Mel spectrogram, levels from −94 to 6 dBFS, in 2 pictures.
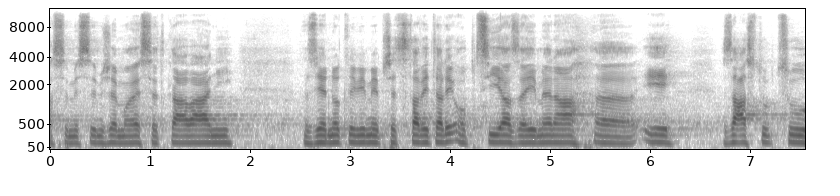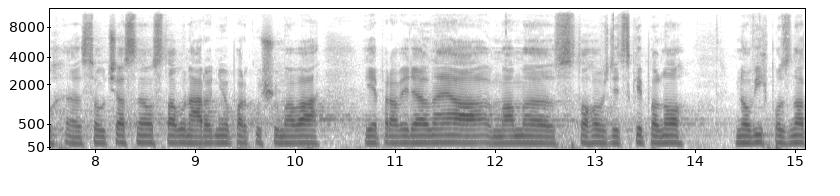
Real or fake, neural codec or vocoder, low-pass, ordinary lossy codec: real; none; 10.8 kHz; Opus, 64 kbps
